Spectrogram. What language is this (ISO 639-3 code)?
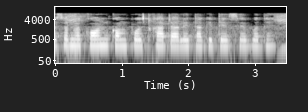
mag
